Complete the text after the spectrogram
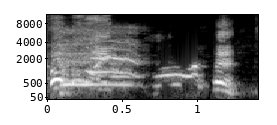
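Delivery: loud, very high drawn-out cry; over-the-top stunned exclamation; hammed-up shock. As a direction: shriek it slowly in amused astonishment. Own shocked reaction to killing.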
